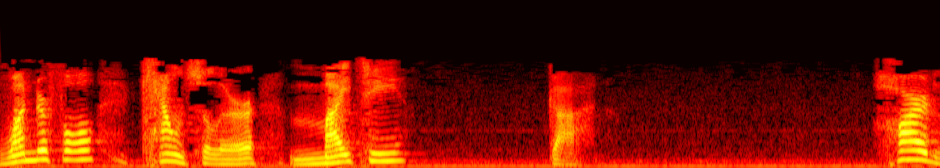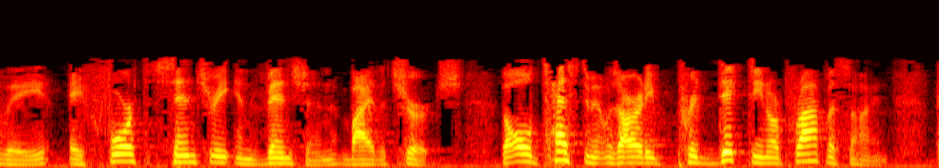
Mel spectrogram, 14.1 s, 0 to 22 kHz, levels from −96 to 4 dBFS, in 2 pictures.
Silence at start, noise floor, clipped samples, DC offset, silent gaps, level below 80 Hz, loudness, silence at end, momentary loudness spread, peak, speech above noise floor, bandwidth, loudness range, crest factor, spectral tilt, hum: 0 s; -49 dBFS; under 0.1%; under 0.1%; none; -50 dBFS; -23 LUFS; 0.4 s; 15 LU; -2 dBFS; 27 dB; 5.4 kHz; 11 LU; 22 dB; -8.5 dB/octave; none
